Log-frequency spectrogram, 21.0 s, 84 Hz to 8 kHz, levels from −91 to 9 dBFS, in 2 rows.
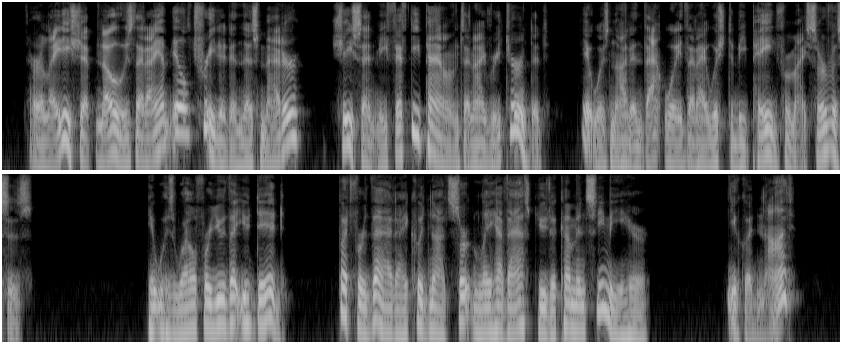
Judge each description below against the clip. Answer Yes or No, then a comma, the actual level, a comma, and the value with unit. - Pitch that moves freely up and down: Yes, wide, 6.1 semitones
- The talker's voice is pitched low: Yes, low, 110 Hz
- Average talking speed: Yes, average, 175 wpm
